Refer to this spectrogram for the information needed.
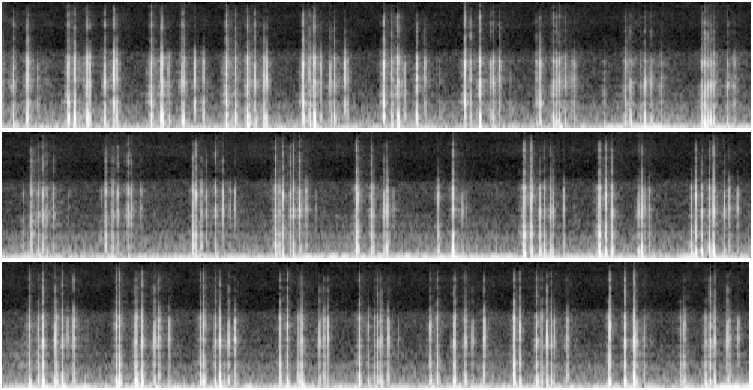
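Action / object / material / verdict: tap / small flat cardboard eyeshadow palette tapped with fingernails / cardboard / none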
